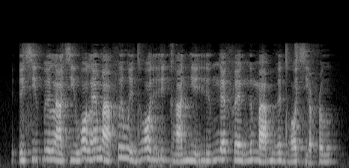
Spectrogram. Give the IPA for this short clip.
ʔɪ˨˩sʲu˧ɓɘ˧ lã˨˩sʲɘ˧˩˧ wɔ˥˨lɛ̃˥wã˧˩˧ fɘ˥ wɪ˨˩dʱɔ˥˨ rʲɘ˥ɡʱã˨˥ nʲe˧˩˧rʲu˨˥ŋɛ˥ fɛ˥˨ŋɘ˥ma˨˥ bʱɘ˥˨dʱɔ˧sʲu˨˩ ħu˧

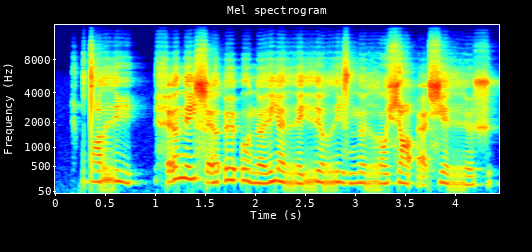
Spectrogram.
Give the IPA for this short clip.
dˤi˨˩˦ri˧˩ | hɛ̰˧˥ə̯ne˧˥jɬɛ̰˨˩˦ə̯ʔø˧˥ ʔo˧˩nœ˨˩˦ɪ̯ jɛ˧˩re˨˩˦ rʲɔ˧˩ri˧˩z nɵ˧˩rɔ˨˩˦ ɕɑ˧˩ʔæ̰˨˩˦ ɕe˧˩ rø˨˩˦ʃ

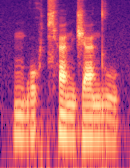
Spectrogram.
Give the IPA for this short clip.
mboxt͡ɕʰæ nd͡ʒændu

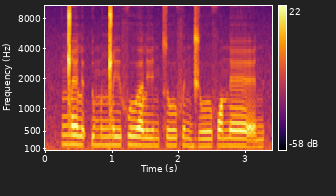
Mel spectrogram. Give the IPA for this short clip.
ŋ͡ǁɛlɘʔɗʊmə ŋ͡ǁɪːfʊːɐ̯lɪːn t͡sʊːfɘnd͡ʒʊːfɔ nɛːn

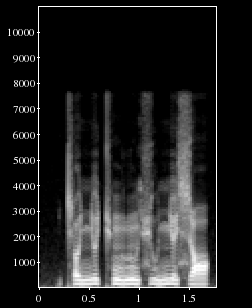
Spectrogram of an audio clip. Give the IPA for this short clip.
cʰʌ˧˩˧ɲʌ˥˨cʰũ˧˩˧lũ˧˩˧ ɕu˧˩˧ɲɛ˥˨ɕɑ˧˩˧

